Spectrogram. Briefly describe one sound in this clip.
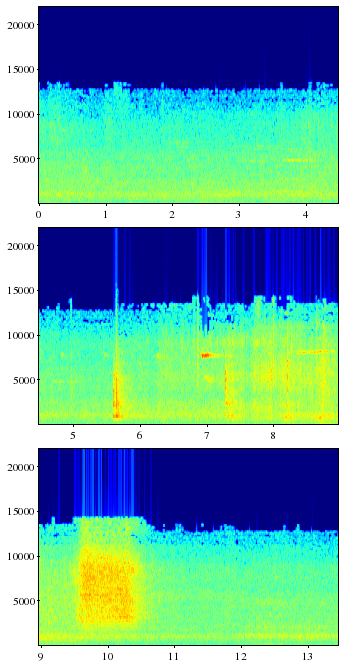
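A bus engine rumbles as the bus drives slowly.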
